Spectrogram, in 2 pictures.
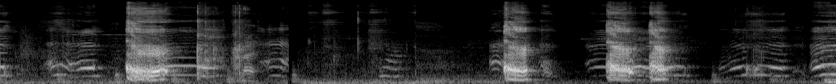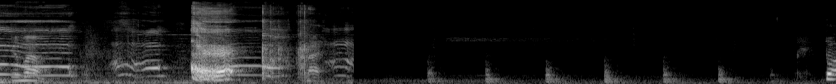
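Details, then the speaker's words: Child with a long-standing cough gives several harsh, deep, barking coughs like a dog barking, described as a deep whooping barking cough, with hoarse vocal sounds in between. "कितना deep cup है कितना barking कफ है है ना ऐसा लग रहा है जैसे कोई कुत्ता भौक रहा हो"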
